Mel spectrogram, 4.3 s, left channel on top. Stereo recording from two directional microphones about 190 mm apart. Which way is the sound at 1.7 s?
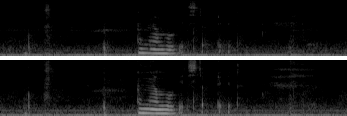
50° right (ahead or behind).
